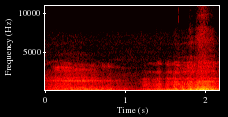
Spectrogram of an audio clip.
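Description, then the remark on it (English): A voice imitates heavy, noisy breathing on a dead-silent phone call, two long airy breaths in a row, the second swelling louder and rougher toward the end, with no words. “I have experienced this problem, and the way I get it is not with mobile data, it's with calls being dead silent. And then there's just the sound of breathing.”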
